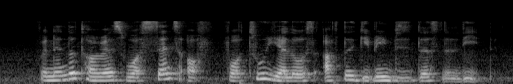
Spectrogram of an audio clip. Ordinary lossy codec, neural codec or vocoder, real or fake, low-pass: none; none; real; none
